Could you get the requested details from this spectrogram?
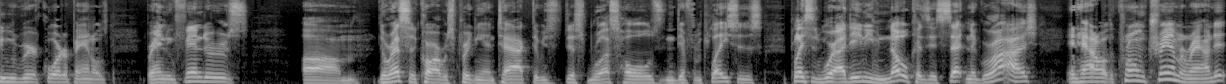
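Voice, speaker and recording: With an American accent and an ordinary speaking voice, a man of medium pitch uses lively intonation on a very clean recording with a silent background. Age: 60s. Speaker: podcast guest, car restorer. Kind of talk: casual chat.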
